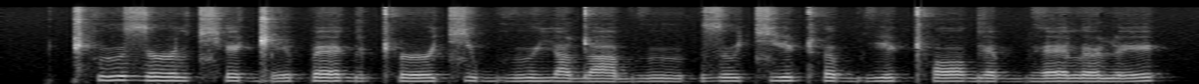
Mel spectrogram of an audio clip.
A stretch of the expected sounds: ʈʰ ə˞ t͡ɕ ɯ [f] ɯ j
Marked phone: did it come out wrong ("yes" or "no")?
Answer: yes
